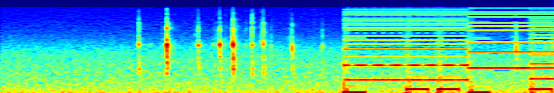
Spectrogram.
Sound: keyboard clicking

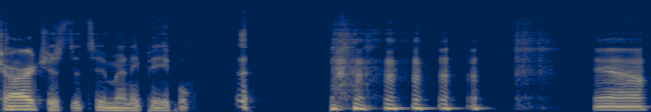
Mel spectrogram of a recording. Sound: chuckles

